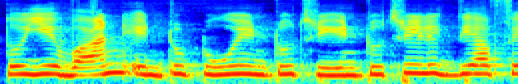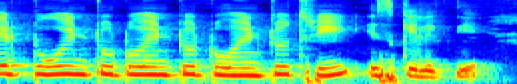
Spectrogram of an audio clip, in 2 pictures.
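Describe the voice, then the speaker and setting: Woman teacher, fairly high voice, patient question-and-answer explaining. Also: steady tone, fairly quick, a little mellow. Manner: patient, asks and answers own questions, calls students beta. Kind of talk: maths lesson explained step by step.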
